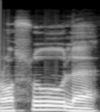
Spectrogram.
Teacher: واو مدہ ہے، 1 الف کی مقدار کے برابر کھینچ کر پڑھیں گے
